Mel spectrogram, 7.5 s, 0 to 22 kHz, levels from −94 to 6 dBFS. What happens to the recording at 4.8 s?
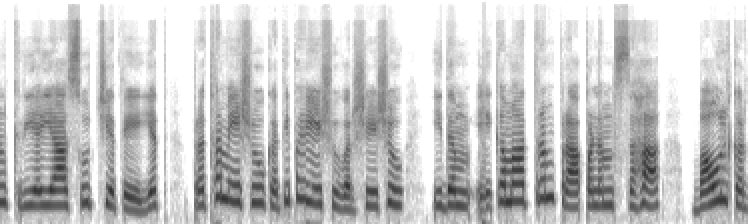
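A short concealed packet loss runs from 4.82 to 4.88 s, just before "एकमात्रं प्रापणं". About 40 ms of audio arrived too late to decode. The receiver bridged the gap by extending the preceding sound, then blended back. It is heard as a brief smear.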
